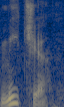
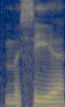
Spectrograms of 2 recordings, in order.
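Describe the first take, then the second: First: The name is said like 'Micha'. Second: The name is said like 'Messiah'. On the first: The speaker calls it right. "but it's Micha" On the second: The speaker calls it wrong. "he's probably been called his last name every, Messiah"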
